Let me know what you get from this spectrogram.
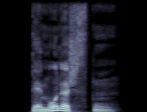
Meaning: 1. superlative degree of dämonisch 2. inflection of dämonisch: strong genitive masculine/neuter singular superlative degree
- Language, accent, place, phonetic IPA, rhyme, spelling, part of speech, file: German, Germany, Berlin, [dɛˈmoːnɪʃstn̩], -oːnɪʃstn̩, dämonischsten, adjective, De-dämonischsten.ogg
